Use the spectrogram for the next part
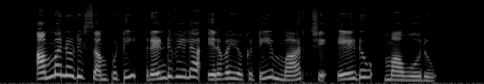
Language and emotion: Telugu, neutral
